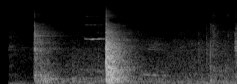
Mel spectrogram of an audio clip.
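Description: A door being worked: a sharp knock about a third of a second in, then a louder bang about a second in as it shuts, fading away briefly.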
